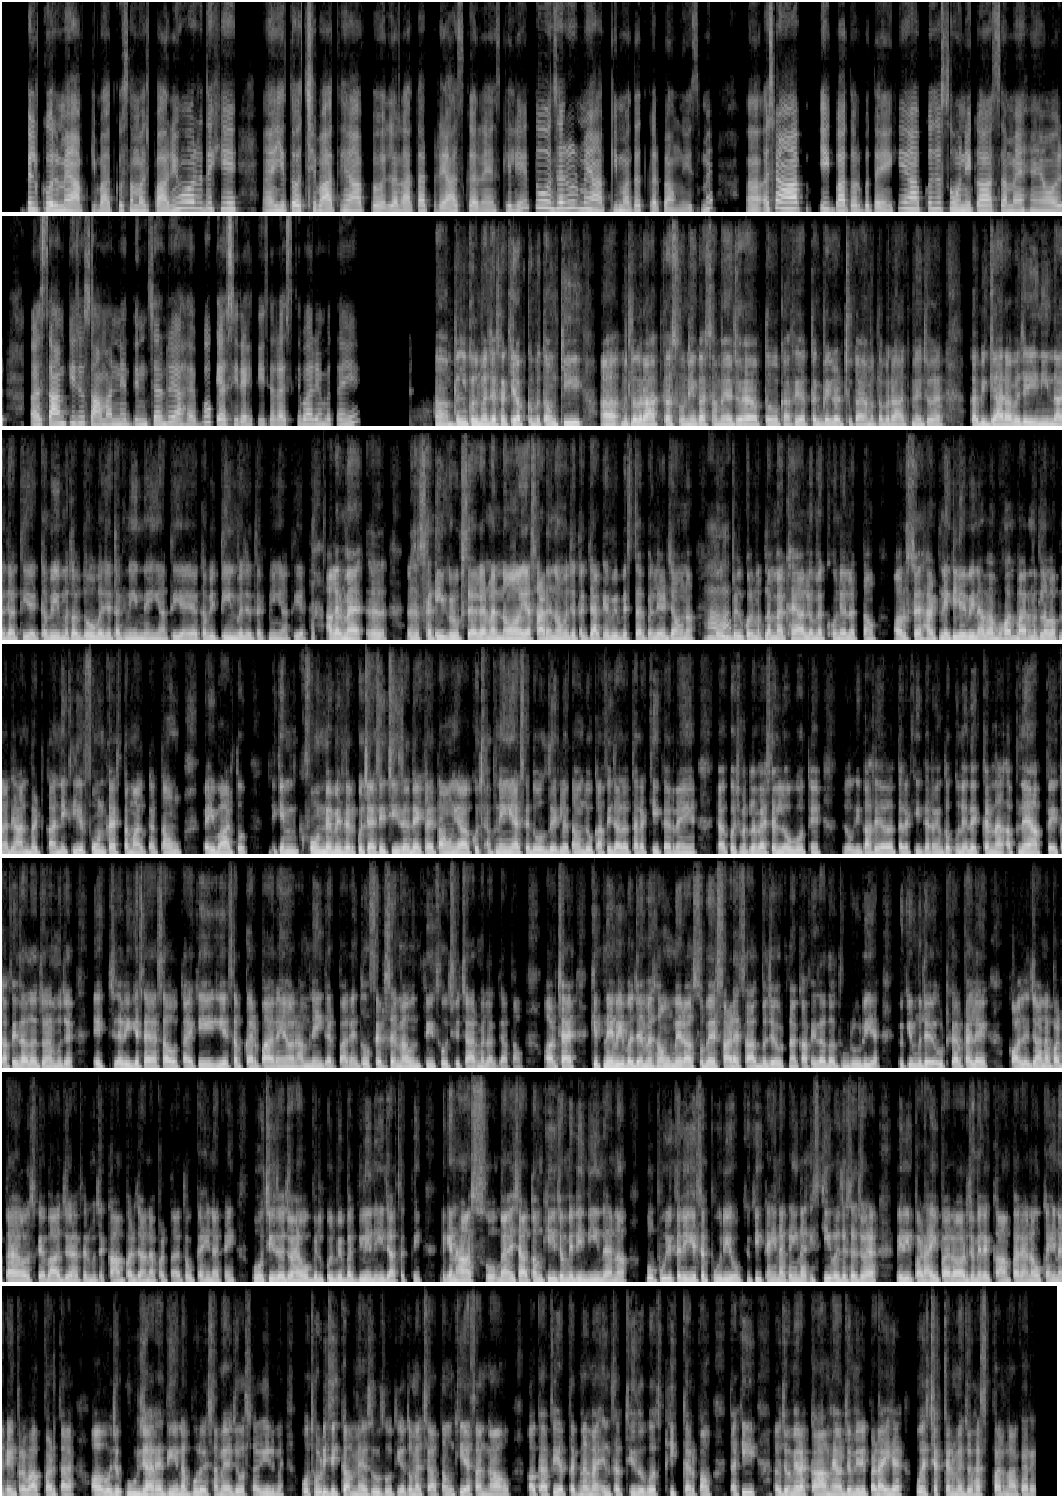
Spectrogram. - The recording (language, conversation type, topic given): Hindi, advice, सोने से पहले रोज़मर्रा की चिंता और तनाव जल्दी कैसे कम करूँ?
- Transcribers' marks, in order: in English: "सफ़र"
